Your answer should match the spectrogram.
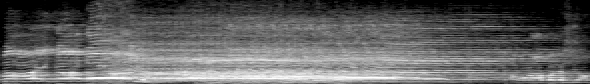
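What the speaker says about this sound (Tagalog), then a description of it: "Aking pong hinihingi ang malakas na palakpakan na sigawan ng Bahay Katay!" Crowd at a rap battle event in the Philippines erupts in loud cheering, shouting and whooping, sustained and dense throughout with an air horn blast near the start.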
